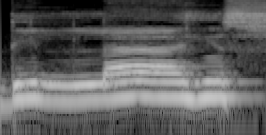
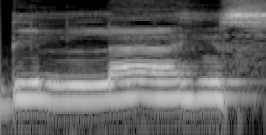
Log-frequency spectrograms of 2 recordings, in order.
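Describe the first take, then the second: Both takes have the same delivery.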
